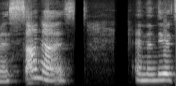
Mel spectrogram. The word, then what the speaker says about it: Sanaz: So when I got a new job I um pronounce I would pronounce my name as Sonas and then they would say oh how do I say it?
